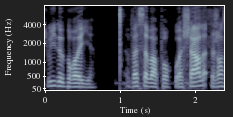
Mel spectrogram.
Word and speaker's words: Louis de Broglie: Alors Louis de Broglie, ça se prononce Louis de Broglie.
